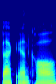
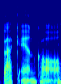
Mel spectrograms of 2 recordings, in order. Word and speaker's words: beck and call: how you say it back and call yeah be call no I think it's beck and call same slay I feel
